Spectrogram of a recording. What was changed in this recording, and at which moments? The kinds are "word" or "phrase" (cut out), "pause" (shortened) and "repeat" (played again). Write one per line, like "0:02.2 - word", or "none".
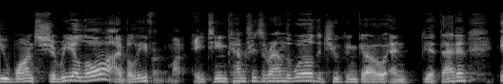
0:01.5 - word
0:03.9 - word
